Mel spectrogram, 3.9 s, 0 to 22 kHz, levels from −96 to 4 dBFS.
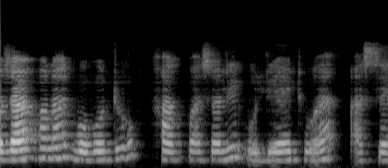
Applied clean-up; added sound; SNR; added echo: neural mask model DeepFilterNet 3.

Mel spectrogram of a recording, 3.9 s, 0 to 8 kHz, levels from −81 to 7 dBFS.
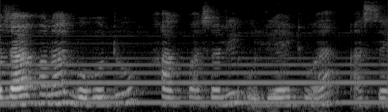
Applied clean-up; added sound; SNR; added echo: none; Wind instrument, woodwind instrument; 8 dB; reverberation time 0.4 s.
